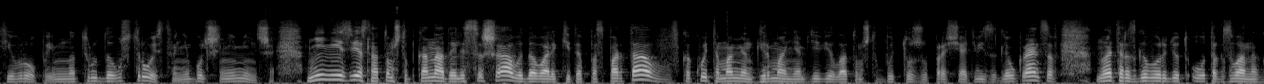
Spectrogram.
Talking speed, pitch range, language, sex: 185 wpm, 130-165 Hz, Russian, male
